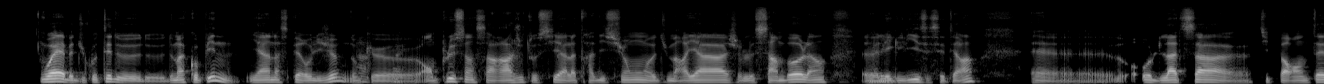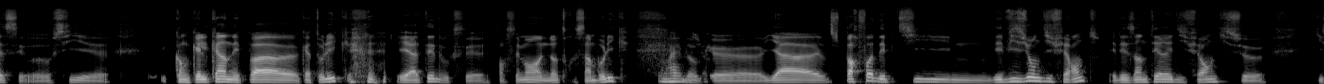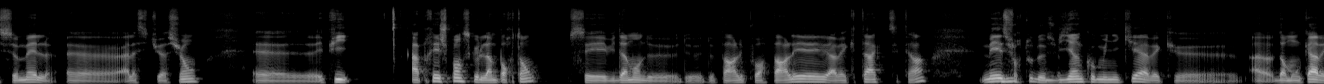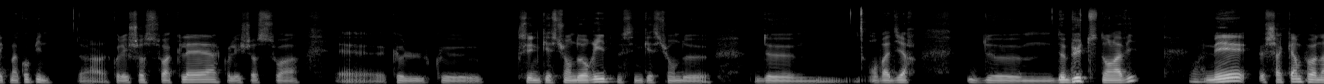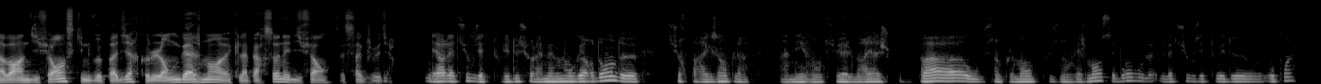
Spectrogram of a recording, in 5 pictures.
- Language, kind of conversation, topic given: French, advice, Quelle pression ta famille exerce-t-elle pour que tu te maries ou que tu officialises ta relation ?
- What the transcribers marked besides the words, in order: drawn out: "Heu"; chuckle; laughing while speaking: "Ouais"; tongue click; stressed: "bien"; tongue click; stressed: "but"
